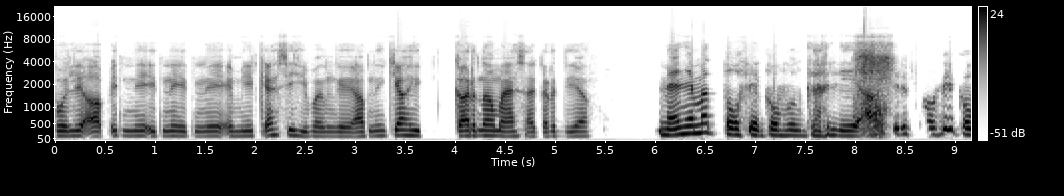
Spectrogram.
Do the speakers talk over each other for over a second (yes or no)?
no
